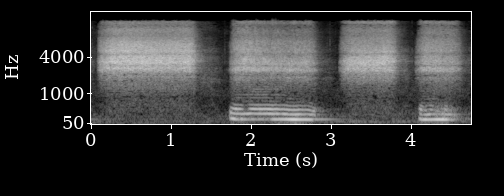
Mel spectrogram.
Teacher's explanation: Esses sons são fricativos palatais.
